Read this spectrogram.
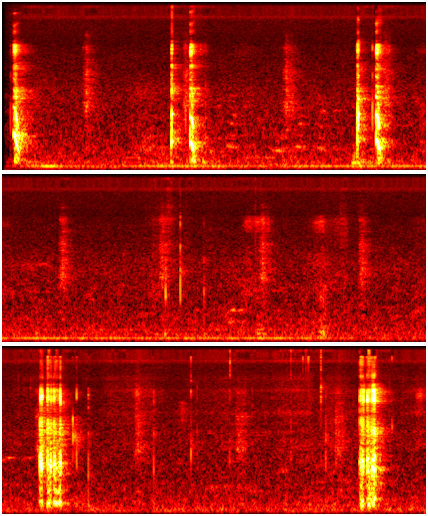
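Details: Newborn baby boy, possibly asleep, hiccuping: about seven small, sharp hiccups, some in quick pairs, with quiet breathing between; baby hiccups.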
